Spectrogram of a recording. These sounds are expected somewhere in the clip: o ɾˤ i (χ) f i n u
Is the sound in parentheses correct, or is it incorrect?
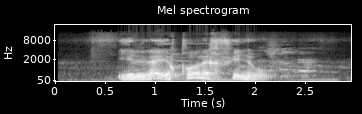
correct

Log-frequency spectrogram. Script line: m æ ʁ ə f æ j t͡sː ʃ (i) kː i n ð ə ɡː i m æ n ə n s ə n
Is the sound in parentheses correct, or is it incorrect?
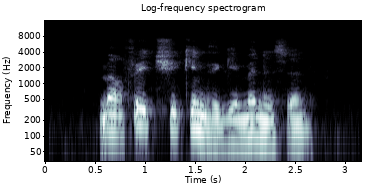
correct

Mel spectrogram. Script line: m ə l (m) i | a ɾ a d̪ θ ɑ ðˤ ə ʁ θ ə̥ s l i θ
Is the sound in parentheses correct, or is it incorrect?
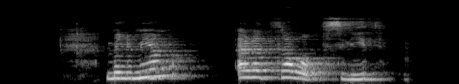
correct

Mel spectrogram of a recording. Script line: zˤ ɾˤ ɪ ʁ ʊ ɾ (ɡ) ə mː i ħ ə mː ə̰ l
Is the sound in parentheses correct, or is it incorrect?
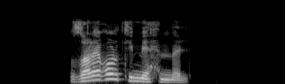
incorrect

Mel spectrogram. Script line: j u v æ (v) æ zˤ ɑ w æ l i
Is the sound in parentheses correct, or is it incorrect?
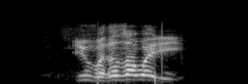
incorrect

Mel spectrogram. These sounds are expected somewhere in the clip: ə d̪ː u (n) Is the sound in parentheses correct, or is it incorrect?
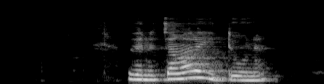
correct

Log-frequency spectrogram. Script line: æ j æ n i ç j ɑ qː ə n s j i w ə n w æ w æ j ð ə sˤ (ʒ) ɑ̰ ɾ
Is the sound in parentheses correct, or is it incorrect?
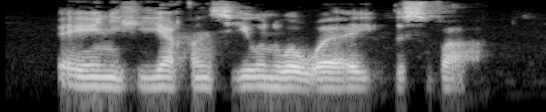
incorrect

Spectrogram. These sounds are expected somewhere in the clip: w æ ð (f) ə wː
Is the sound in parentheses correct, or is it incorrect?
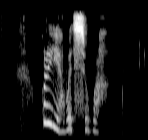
incorrect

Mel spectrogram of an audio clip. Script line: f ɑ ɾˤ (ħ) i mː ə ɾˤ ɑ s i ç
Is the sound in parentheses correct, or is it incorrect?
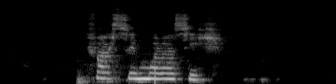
incorrect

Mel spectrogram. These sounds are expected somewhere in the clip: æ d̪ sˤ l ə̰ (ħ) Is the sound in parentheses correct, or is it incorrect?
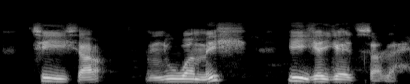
correct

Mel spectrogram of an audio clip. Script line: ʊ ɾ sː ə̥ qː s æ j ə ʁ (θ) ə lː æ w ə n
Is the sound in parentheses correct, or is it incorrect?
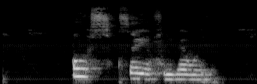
incorrect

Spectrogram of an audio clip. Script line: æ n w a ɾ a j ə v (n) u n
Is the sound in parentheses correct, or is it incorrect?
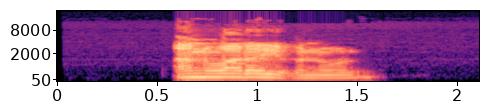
correct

